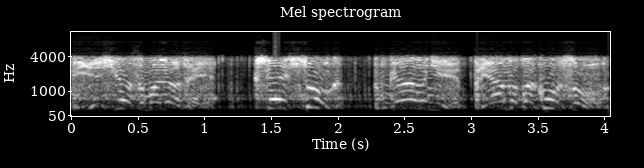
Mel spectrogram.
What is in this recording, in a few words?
dialog, dialogs russian; War Thunder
